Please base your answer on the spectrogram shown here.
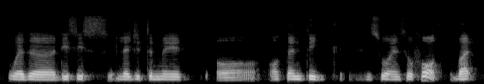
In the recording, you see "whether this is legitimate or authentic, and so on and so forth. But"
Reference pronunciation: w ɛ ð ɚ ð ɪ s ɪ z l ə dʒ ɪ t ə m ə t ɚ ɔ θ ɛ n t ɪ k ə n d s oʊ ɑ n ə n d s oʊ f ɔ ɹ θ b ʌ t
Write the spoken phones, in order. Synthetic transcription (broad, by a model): w ɛ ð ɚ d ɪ s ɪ s l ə dʒ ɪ t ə m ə t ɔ ɔ t ɛ n t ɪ k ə n s oʊ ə n s oʊ f ɔ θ b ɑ t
